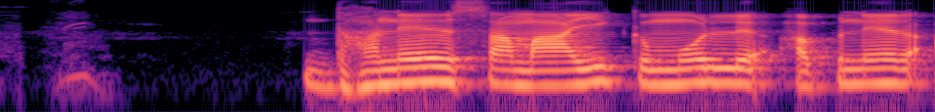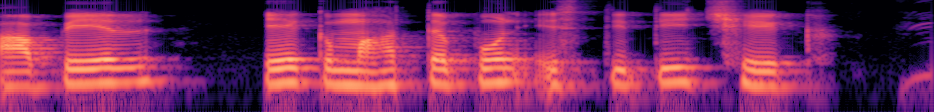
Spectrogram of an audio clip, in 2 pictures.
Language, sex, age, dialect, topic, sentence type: Magahi, male, 31-35, Northeastern/Surjapuri, banking, statement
